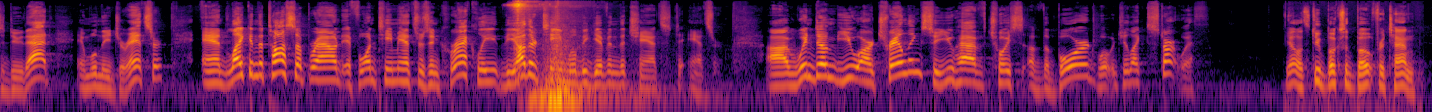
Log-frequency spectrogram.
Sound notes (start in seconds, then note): none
